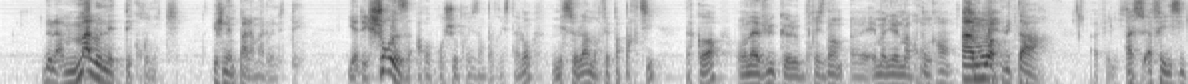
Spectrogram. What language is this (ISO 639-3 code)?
fra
